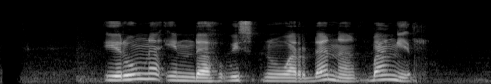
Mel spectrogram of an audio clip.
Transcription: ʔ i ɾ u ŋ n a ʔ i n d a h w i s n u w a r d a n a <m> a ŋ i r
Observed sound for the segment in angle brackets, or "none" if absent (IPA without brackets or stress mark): b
